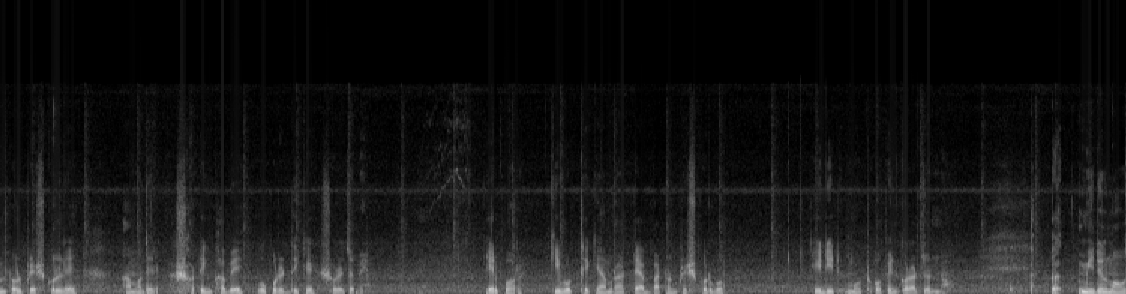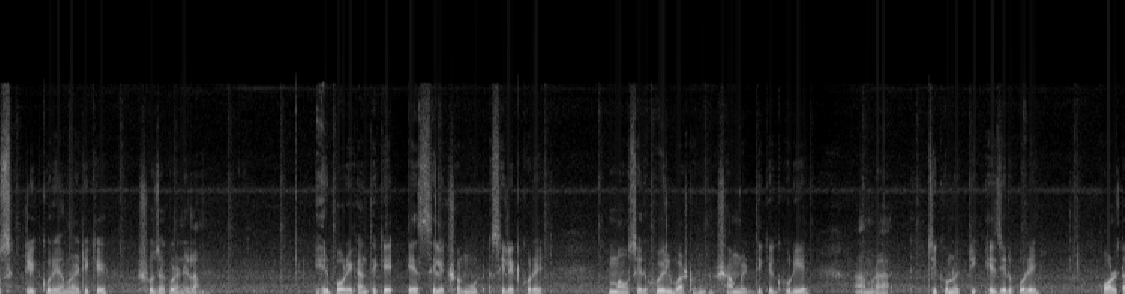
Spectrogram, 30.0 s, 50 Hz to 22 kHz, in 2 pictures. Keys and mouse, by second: 7.8 Tab, 11.7-14.4 middle drag, 19.9 click, 27.8 alt+click.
